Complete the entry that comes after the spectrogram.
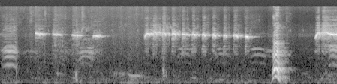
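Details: Pair of partridges, a dakhni titer and an irani teetar: high, clear whistled notes repeated in quick series, one short run and then a longer steady run, broken by a single harsh, lower burst before the whistles resume.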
